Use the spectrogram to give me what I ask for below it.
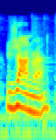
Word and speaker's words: genre: We say genre. Genre or genre. It kind of sounds French.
